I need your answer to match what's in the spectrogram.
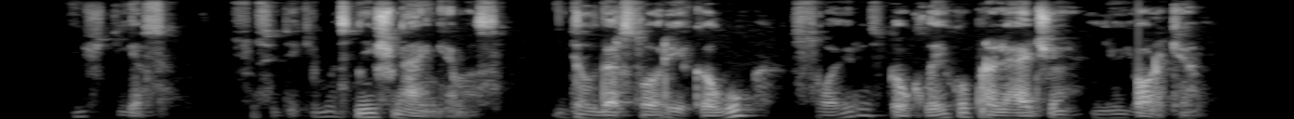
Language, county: Lithuanian, Vilnius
